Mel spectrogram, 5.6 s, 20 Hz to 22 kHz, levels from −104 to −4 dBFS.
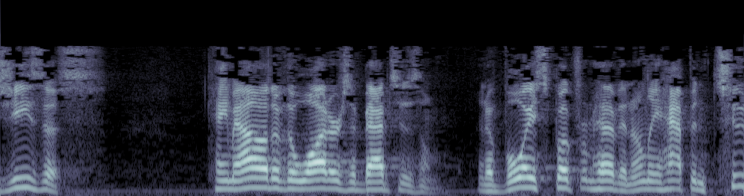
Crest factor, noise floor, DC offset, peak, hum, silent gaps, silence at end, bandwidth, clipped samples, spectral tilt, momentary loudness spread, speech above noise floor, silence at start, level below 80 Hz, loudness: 20 dB; -75 dBFS; under 0.1%; -12 dBFS; none; none; 0 s; 8.8 kHz; under 0.1%; -4 dB/octave; 14 LU; 44 dB; 0 s; -74 dBFS; -30 LUFS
